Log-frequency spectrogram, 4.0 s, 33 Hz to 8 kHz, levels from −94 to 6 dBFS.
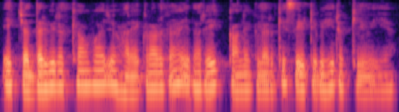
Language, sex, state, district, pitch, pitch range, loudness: Hindi, male, Uttar Pradesh, Lalitpur, 115 Hz, 105-125 Hz, -19 LUFS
